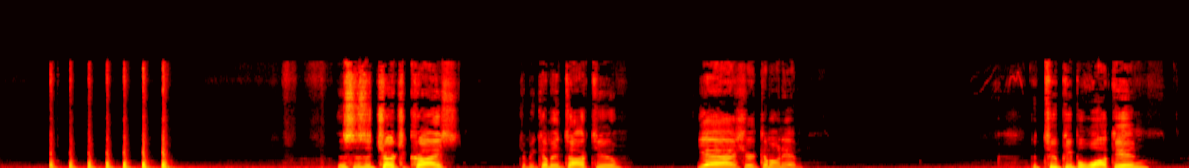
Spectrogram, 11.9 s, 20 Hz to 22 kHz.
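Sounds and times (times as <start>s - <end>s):
knocking on a door: 0.5s - 1.8s
speech: 3.4s - 4.6s, 5.2s - 6.3s, 7.0s - 8.1s, 10.3s - 11.6s.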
